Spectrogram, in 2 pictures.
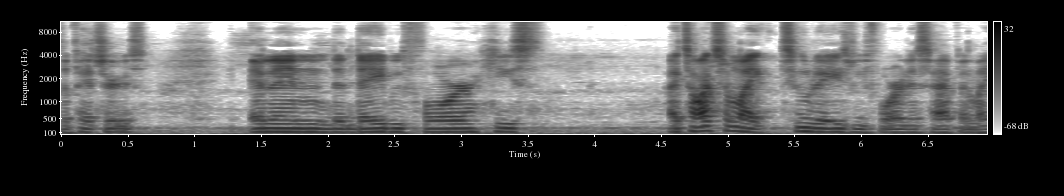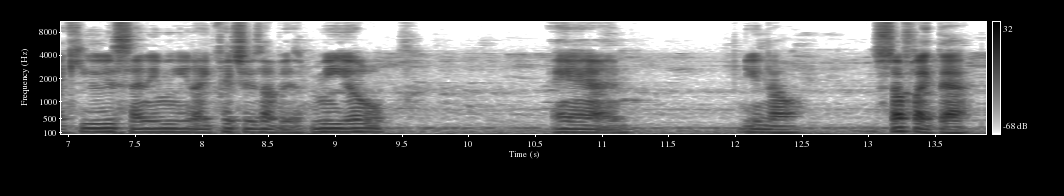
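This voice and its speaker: A young man telling a personal story in a casual vlog, halting and emotional, full of "like" fillers, holding back tears. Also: on the low side, little pitch movement, gravelly, a bit bright, slight background noise.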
